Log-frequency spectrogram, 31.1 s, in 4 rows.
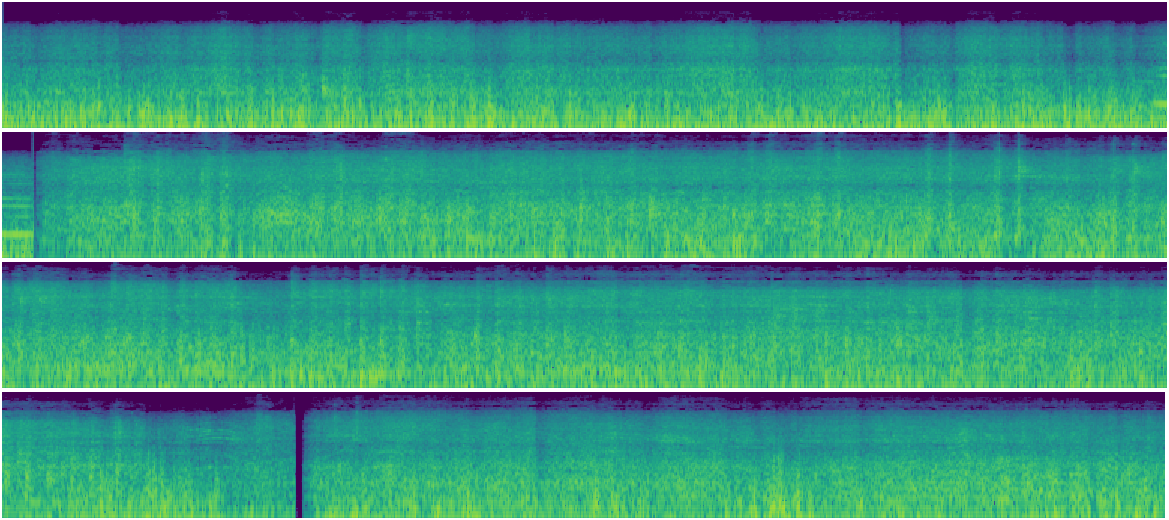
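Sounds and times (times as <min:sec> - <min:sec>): wind buffeting microphone: 0:00.0 - 0:31.0
train wheels clattering over rails: 0:08.0 - 0:31.0.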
